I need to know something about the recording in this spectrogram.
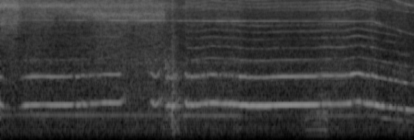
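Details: Dyson vacuum from a rescued batch, running: loud, shrill, steady whistle over the motor, shifting pitch slightly, because the suction release valve has tripped open; resetting the valve fixes it.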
